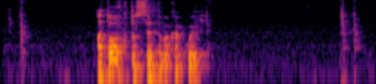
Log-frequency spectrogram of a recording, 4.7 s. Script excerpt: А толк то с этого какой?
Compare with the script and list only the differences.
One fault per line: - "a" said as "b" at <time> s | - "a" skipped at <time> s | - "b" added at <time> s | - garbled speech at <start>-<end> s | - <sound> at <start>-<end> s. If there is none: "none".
none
